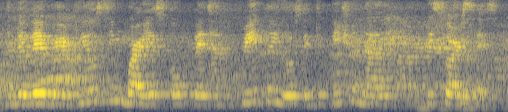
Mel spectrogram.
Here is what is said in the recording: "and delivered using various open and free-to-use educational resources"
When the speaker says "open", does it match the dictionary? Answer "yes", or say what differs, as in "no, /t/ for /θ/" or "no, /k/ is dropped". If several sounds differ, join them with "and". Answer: yes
